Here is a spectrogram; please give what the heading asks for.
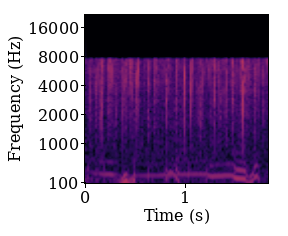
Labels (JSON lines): {"label": "biophony, cascading saw", "recorder": "SoundTrap 600 or HydroMoth"}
